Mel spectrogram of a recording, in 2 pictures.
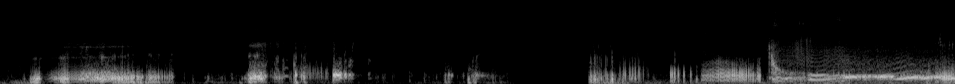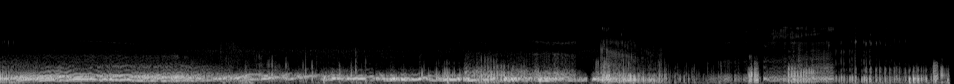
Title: бисца stomach growling 2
